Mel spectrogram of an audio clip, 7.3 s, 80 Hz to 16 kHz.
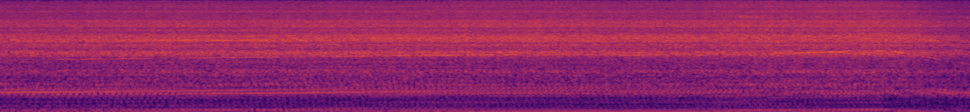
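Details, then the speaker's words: Freshly installed 1904cc CB Performance flat-four with dual 40 IDF Webers in a 1967 VW Bus, in break-in, driving: deep even throaty drone, steady and strong under moderate throttle, easing off at end; healthy. "when you put your foot down, it goes. The sound is fantastic. I hope the GoPro can pick up that sound, because, man, it is good."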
